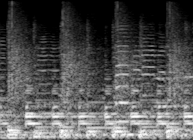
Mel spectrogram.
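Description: Up-tempo swing jazz with brass playing, punctuated by sharp accented hits that recur at a steady spacing.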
